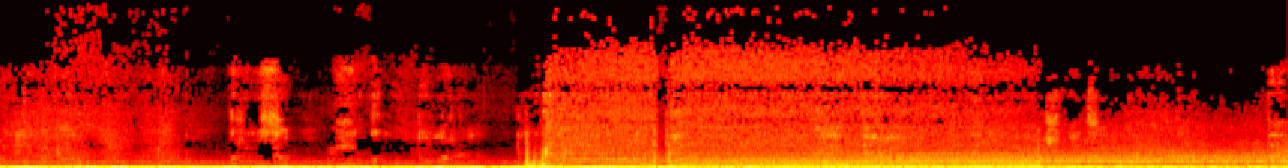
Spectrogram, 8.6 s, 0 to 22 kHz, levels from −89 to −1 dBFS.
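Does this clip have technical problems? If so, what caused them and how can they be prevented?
Yes. Across the whole clip the sound has a watery, swirly quality, and the damage is plainly audible, so this is likely MP3 compression at a low bitrate, something like 48 kbps. With that few bits, the encoder throws away weaker frequency components and lets them flicker in and out from frame to frame, which is where that unstable texture comes from. To prevent it, keep the source uncompressed or export at a much higher bitrate.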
